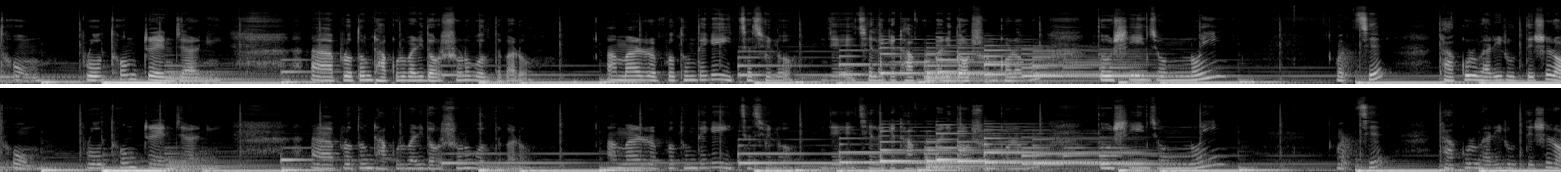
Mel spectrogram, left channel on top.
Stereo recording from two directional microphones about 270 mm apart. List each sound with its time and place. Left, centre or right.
0.0 s music: centre
0.8 s speech: centre
13.6 s speech: centre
